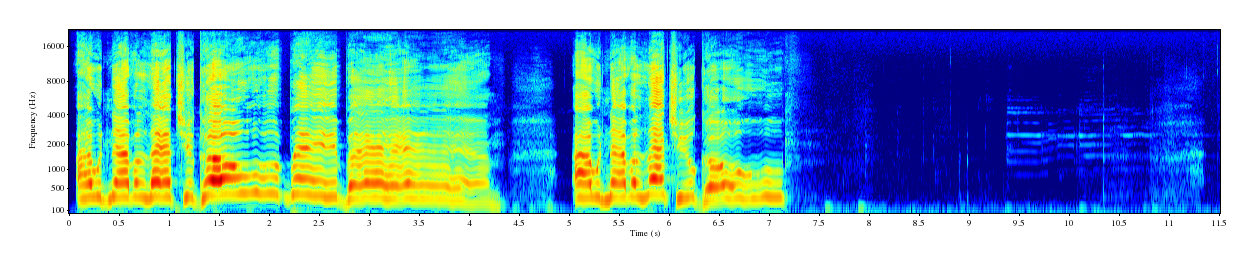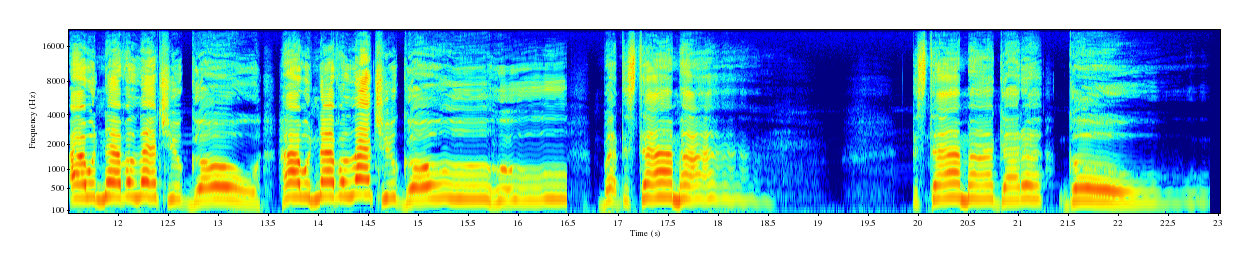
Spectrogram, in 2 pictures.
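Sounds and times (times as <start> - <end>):
lead vocals: 0.0 - 7.3, 11.5 - 18.7, 20.0 - 23.0.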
